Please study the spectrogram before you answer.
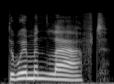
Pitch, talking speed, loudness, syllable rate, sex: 240 Hz, 155 wpm, -14 LUFS, 5.5 syllables/s, female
